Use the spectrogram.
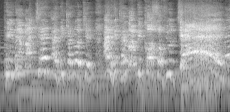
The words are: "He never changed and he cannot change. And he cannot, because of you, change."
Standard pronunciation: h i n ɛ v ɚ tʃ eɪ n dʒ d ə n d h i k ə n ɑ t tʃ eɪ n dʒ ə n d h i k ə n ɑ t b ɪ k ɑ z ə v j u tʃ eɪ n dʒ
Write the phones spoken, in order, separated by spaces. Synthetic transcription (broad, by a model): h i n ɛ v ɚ tʃ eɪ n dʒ ə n h i k ə n ɑ t tʃ eɪ n dʒ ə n h i k ə n ɑ t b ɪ k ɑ s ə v j u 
